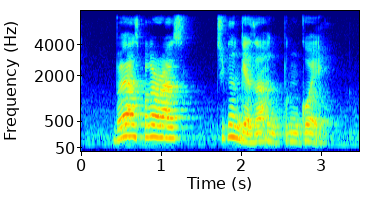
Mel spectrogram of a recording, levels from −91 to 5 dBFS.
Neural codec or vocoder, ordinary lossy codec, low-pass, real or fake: none; none; 7.2 kHz; real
